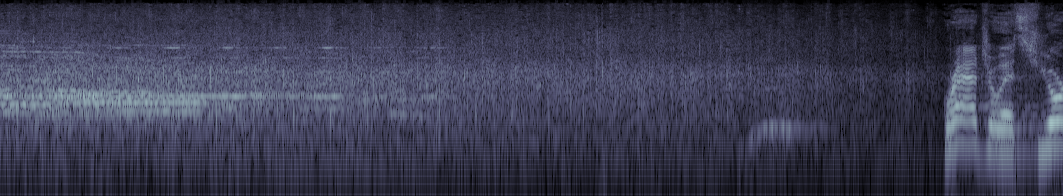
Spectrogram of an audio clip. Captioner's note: applause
